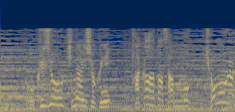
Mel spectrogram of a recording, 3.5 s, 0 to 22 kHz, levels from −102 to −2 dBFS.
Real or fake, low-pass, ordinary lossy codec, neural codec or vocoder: real; none; none; none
